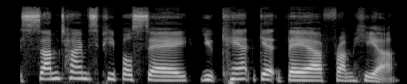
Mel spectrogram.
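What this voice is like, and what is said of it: Put-on Maine accent. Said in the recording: “in Maine ... Is that the right accent? ... Pretty close.”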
